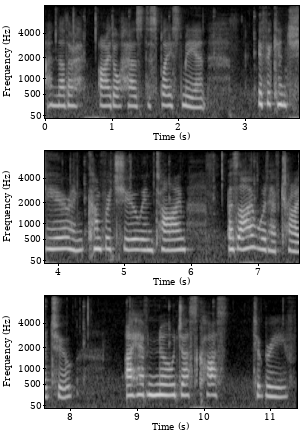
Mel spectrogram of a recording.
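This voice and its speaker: A woman voicing a gentle, resigned young woman, soft and dignified, in a storybook reading. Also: on the high side, fairly even intonation, takes it slowly, low-quality recording. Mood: sad, resigned.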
